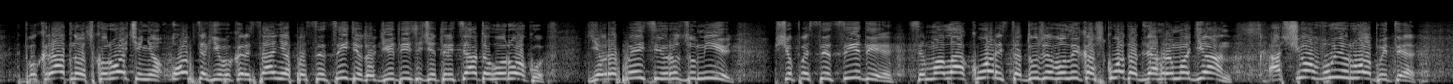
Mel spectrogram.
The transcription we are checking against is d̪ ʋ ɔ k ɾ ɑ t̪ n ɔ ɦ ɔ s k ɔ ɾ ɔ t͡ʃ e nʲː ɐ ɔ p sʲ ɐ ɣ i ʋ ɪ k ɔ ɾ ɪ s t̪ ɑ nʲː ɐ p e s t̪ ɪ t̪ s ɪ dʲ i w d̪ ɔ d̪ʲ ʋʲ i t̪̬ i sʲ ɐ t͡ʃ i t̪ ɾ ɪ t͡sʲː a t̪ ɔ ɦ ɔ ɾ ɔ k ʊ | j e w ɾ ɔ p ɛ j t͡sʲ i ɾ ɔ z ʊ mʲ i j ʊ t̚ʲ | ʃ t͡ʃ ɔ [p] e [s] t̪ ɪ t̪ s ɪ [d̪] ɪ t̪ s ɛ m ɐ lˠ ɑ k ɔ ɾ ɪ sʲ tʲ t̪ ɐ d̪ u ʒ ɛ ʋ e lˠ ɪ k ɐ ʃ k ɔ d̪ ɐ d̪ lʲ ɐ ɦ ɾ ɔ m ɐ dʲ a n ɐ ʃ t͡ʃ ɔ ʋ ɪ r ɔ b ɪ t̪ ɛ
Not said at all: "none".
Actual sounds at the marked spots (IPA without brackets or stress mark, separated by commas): p, s, d̪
